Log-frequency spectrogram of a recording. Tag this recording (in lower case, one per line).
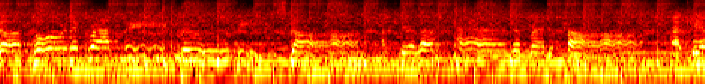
music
